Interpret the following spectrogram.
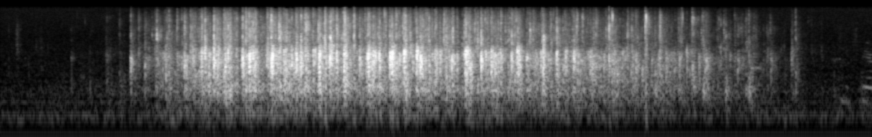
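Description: Audience applauding. It starts a little over a second in, swells quickly, and dies away near the end.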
